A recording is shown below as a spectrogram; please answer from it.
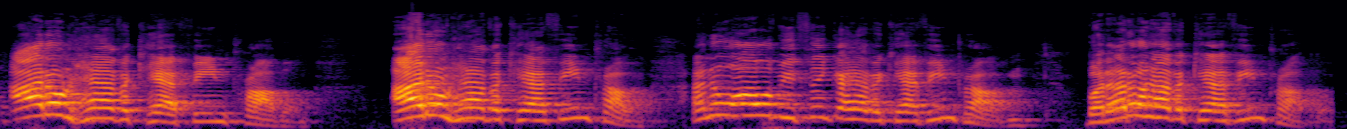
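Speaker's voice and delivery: loud, laughing defensive shout; defensive denial. Retold or imitated. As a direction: insist loudly you're fine. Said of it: "And I'm like".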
